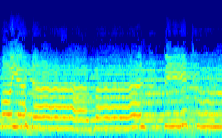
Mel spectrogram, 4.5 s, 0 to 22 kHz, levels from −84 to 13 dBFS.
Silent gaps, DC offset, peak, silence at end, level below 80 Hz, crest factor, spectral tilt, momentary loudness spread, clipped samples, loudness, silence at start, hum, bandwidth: none; under 0.1%; -6 dBFS; 0 s; -58 dBFS; 10 dB; -6 dB/octave; 5 LU; under 0.1%; -16 LUFS; 0 s; none; 6.6 kHz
